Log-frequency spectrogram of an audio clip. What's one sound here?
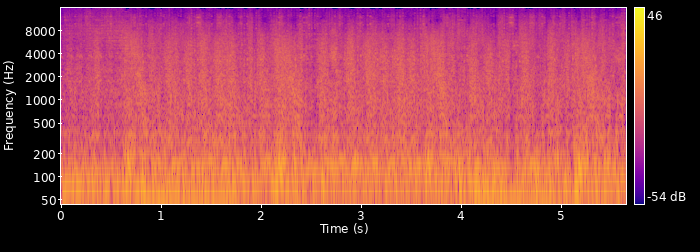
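Energy blasts zap and explode.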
